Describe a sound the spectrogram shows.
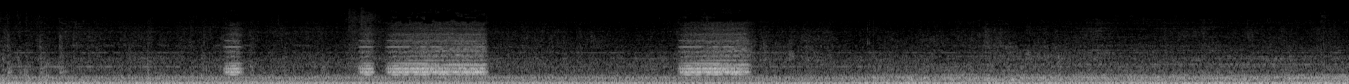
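A steam locomotive rumbles and chugs steadily along.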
